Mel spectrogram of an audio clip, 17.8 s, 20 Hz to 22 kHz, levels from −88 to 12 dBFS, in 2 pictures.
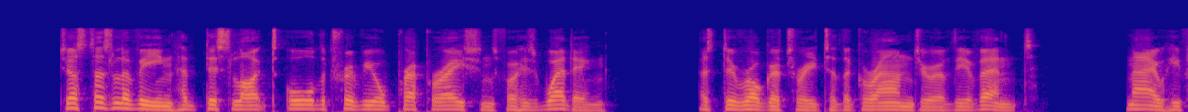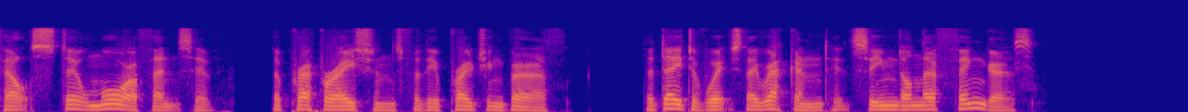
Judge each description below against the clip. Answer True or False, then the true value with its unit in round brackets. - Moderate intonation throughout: True (3.3 semitones)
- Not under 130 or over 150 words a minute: True (145 wpm)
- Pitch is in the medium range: False (125 Hz)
